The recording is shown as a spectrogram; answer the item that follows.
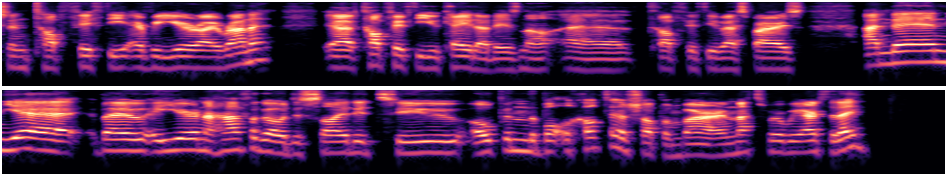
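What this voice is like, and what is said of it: Southwest Dublin Tallaght accent. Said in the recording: “I detect a north side accent... No, you're not actually. It's more southwest, I'd say. Tala accent.”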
